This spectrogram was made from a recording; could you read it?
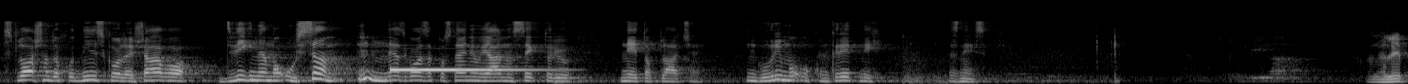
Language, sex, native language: Slovenian, male, Slovenian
